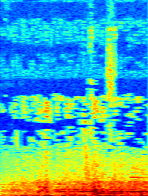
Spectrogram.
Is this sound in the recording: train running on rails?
yes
